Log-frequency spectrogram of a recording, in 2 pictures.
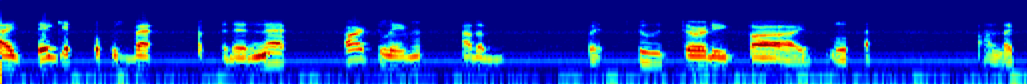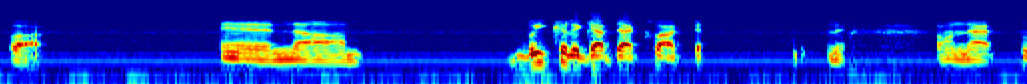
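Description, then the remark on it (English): A man, a coach calling in to a radio show, talks over a thin, band-limited phone line, his speech chopping in and out in short clipped bursts with abrupt dropouts, over a steady low electrical hum. “Give us a call back, because you're breaking up on this end here.”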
